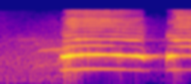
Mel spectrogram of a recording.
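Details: Peafowl letting out a loud, nasal, trumpet-like wail held steady for most of a second, then a second shorter blast, strongly harmonic, rising sharply out of a quiet background.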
